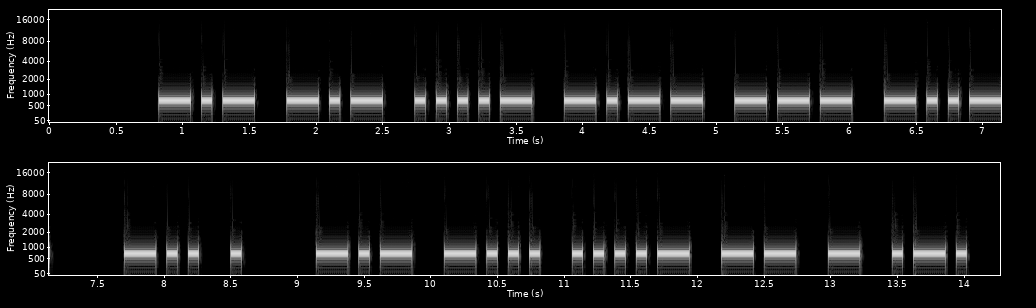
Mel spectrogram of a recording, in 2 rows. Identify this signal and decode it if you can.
Morse code, heard as a keyed tone, about 16 wpm, 700 Hz. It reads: KK4YOX DE KB4MTR
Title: USA Callsign DE Callsign 15wpm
